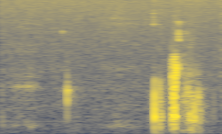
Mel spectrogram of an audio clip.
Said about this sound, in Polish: Łyknę herbatki.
